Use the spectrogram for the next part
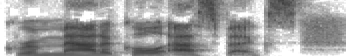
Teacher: grammatical with the emphasis on that mat card. And then specs.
